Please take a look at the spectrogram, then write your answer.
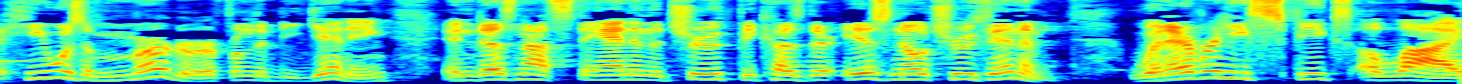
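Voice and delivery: loud, rising rebuke read with force; preaching at full force. Acted. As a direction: hammer home every line of the rebuke. Preacher reading Jesus's rebuke aloud.

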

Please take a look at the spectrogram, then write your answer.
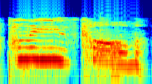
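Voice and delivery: high, loud tearful plea; crying plea. A narrator's reading. Scarlett begging the doctor, crying. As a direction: beg him through tears. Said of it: "she cried".

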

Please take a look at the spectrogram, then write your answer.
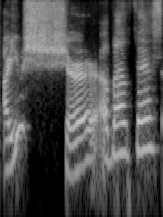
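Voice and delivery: a photographer eyeing a silly outfit; doubtful photographer. Retold or imitated. Photographer questioning Peter's feathered robe, in high slow disbelief. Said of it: "the photographer's like".

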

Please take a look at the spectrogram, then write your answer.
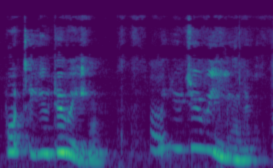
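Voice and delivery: high, soft cooing at a pet. Real, not acted. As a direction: coo sweetly to the dog.

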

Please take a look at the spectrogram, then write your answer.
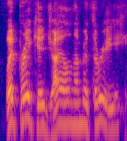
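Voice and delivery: a touch of a store PA announcer; deadpan cleanup call like a supermarket intercom; comic joking about a mess on stage; mock store announcement. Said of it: "I'm going".

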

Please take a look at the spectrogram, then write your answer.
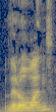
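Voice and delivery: plain reading voice

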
